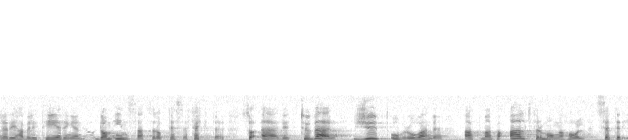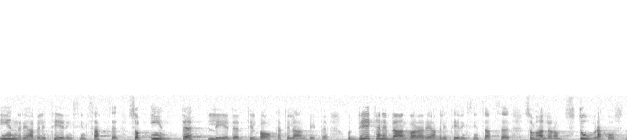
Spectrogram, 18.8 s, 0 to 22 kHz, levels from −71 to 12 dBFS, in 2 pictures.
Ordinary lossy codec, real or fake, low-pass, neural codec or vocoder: none; real; 7.2 kHz; none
